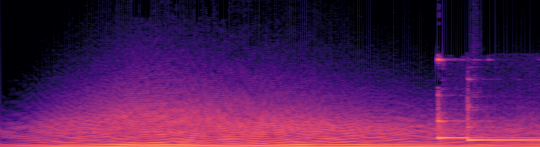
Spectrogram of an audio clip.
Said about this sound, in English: The bell rang, and Winnie opened the heavy oak door.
